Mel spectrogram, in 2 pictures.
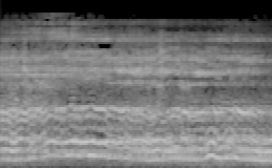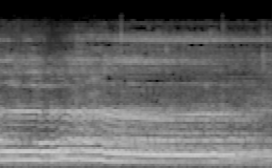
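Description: A man singing a Hindi film song solo, one melodic line with wavering ornaments. About five seconds in he holds a long note, and the line breaks off briefly near the end.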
